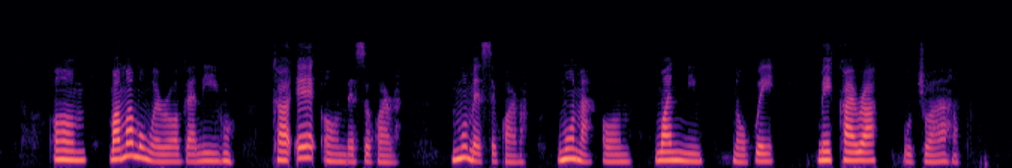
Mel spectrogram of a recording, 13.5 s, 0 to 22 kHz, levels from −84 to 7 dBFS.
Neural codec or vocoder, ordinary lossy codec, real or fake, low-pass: codec, 16 kHz, 0.5 kbps, X-Codec, HuBERT features, trained on LibriSpeech; none; fake; none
